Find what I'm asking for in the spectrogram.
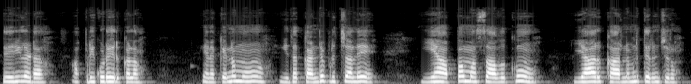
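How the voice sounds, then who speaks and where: A woman's voice: medium pitch, flat delivery, fairly quick, warm tone, pitched below the performer's own voice, close to an everyday voice. A woman playing a brooding young man. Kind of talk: amateur Tamil story drama.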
